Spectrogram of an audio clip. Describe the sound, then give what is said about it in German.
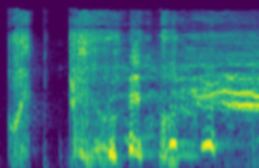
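Two shoes are rubbed together to imitate a fart, producing a string of squeaky, fart-like blurts: a short burst, a brief pause, then several bending squeals running fairly loud. “Also zum Beispiel so mit so zwei Tonschuhen aneinander reiben, so, die sich natürlich komplett anders anhören und so.”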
